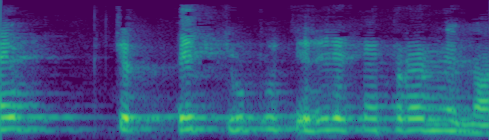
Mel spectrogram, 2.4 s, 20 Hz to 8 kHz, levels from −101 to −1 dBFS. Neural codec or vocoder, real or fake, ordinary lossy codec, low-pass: codec, 32 kHz, 1.9 kbps, SNAC; fake; MP3, 32 kbps; 7.2 kHz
